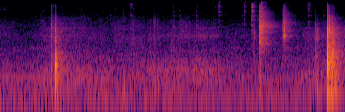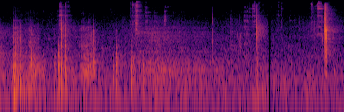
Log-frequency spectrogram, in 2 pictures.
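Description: Scissors snip through yarn after a crochet round is fastened off: several sharp, quiet cuts spaced irregularly with soft handling rustle in between.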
